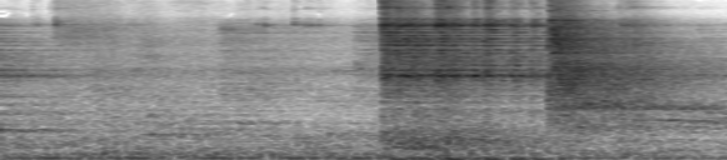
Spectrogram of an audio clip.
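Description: A loaded barbell with bumper plates lands on the gym floor about two and a half seconds in: a sudden loud crash, then a second clatter about a second later that fades out. Gym music plays underneath.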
